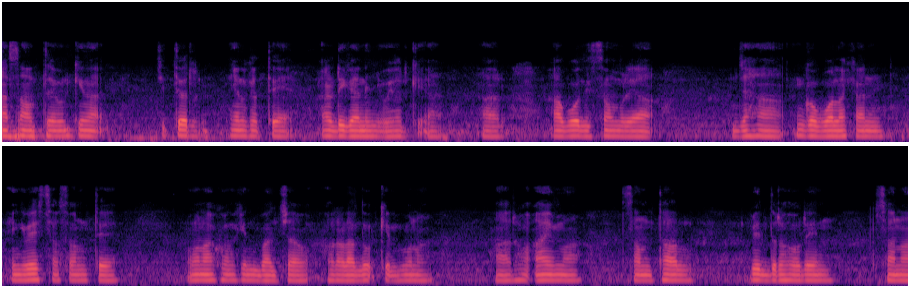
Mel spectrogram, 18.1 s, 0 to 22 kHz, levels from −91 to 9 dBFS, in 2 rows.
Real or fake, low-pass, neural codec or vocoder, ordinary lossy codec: fake; none; codec, 16 kHz, 4 kbps, X-Codec, WavLM features, trained on Multilingual LibriSpeech; none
